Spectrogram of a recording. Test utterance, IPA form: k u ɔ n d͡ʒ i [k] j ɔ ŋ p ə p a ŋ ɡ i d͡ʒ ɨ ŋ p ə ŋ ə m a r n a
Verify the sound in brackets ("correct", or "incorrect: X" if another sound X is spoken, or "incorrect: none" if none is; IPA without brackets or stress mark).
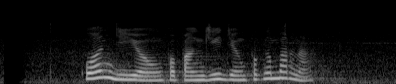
incorrect: none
